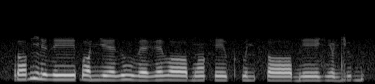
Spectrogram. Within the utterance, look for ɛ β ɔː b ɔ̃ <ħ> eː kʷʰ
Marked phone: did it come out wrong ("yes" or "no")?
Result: yes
